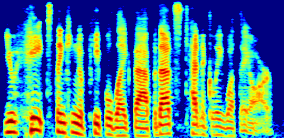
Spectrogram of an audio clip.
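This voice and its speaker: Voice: mid-range voice, sing-song, a little fast, fairly bright tone, no room sound, dull audio. Storyteller with a dry, close sound. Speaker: narrator reading a story aloud on a livestream. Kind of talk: expressive storytelling narration.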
